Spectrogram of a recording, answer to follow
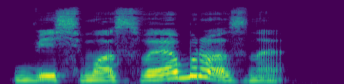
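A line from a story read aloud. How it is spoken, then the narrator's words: Interested snort. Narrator (Russian): заинтересованно хмыкнул Аж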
